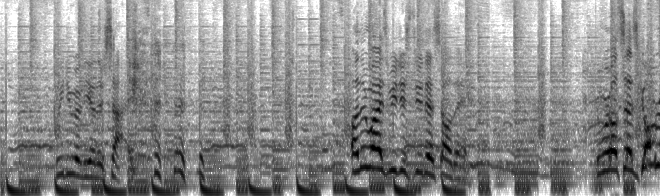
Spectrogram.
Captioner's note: laughs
